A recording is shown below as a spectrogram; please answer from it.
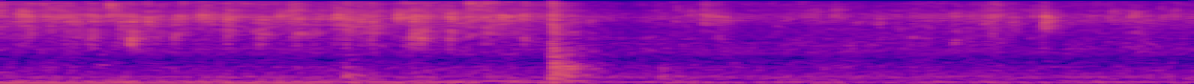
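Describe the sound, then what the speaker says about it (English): Vegetables are washed under running water, a faint steady splashing stream with a brief louder gush near the middle. "No, you must wash your vegetables."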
